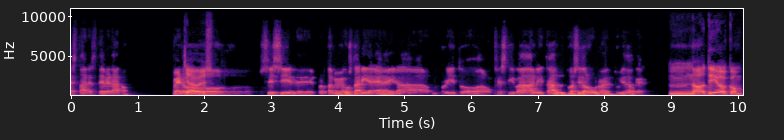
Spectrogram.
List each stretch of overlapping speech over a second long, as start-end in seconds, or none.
none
